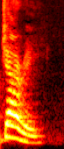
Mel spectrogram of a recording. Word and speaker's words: Jari: Jari? – Yeah, that's correct. – Jari.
